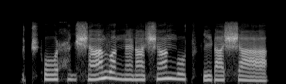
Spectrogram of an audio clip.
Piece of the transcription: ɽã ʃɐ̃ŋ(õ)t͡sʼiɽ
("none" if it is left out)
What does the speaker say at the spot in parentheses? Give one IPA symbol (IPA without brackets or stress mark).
o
